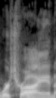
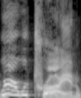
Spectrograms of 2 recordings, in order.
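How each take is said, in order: First: Said in the usual way. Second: High, slow drawn-out whine. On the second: Acted. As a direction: stretch it out with mock effort, much higher. Sighing comment on the timetable.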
